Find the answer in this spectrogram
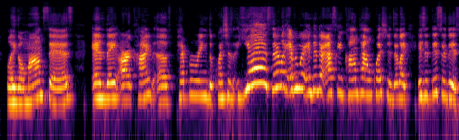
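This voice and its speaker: Raising and projecting her voice, a woman with a high pitch speaks at a moderate pace with hardly any pauses, in a bright, sharp tone with lively intonation. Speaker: lawyer and legal commentator. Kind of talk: live stream reaction and chat reading. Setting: live stream. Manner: trips over words; conversational with fillers.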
